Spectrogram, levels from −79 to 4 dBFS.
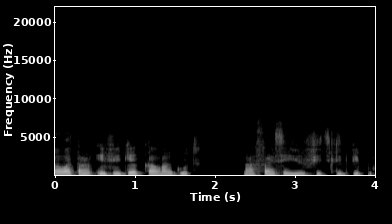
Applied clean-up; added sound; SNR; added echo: none; none; none; none.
